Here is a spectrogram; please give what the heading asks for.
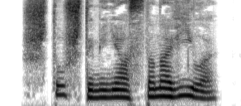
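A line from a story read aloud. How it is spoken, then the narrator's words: Groaned. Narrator (Russian): простонал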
